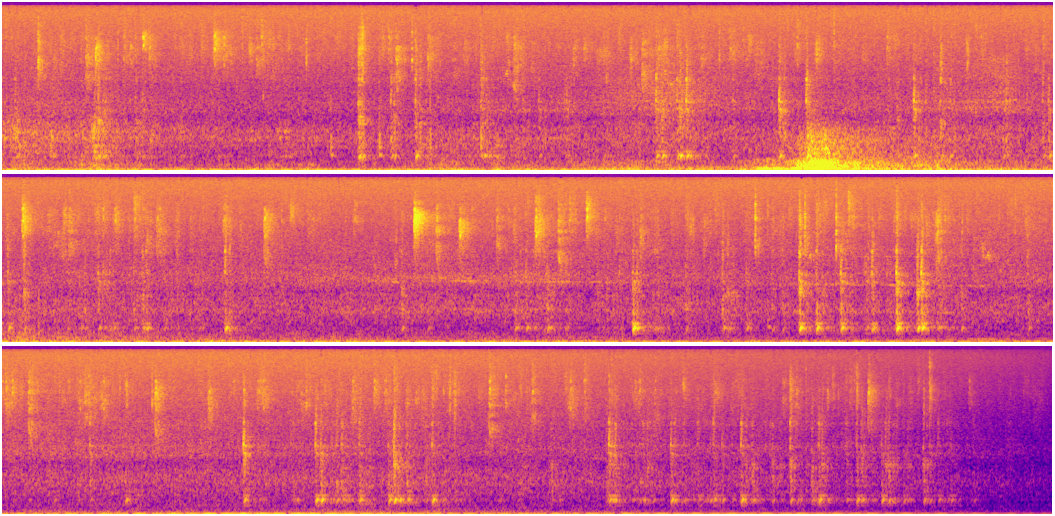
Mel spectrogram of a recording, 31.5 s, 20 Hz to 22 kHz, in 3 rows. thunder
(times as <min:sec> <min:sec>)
0:04.2 0:13.6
